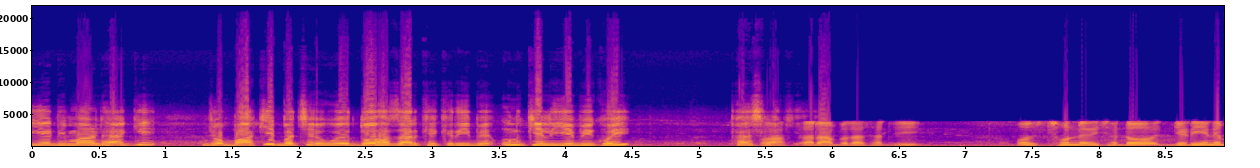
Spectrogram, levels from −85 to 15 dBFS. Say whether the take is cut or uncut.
cut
